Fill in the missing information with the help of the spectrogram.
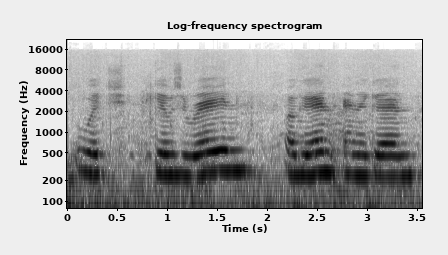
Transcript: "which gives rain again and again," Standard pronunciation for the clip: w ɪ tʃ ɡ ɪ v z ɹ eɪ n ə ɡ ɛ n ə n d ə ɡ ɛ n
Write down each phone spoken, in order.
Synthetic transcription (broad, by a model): w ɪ tʃ ɡ ɪ v z ɹ eɪ n ə ɡ ɛ n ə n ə ɡ ɛ n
